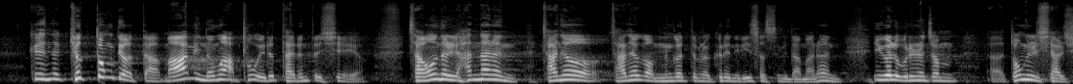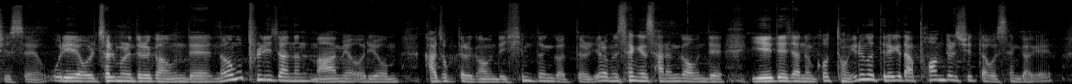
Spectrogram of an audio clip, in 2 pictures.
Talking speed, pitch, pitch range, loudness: 385 characters per minute, 165 Hz, 140-195 Hz, -24 LUFS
